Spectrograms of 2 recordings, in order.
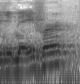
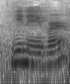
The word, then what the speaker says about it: Jenever: Yeah, it's in Holland, we say Jenever. – Jenever. – Jenever. And it was already written in the 17th century with a G, so for English to pronounce it, it would become Jenever.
